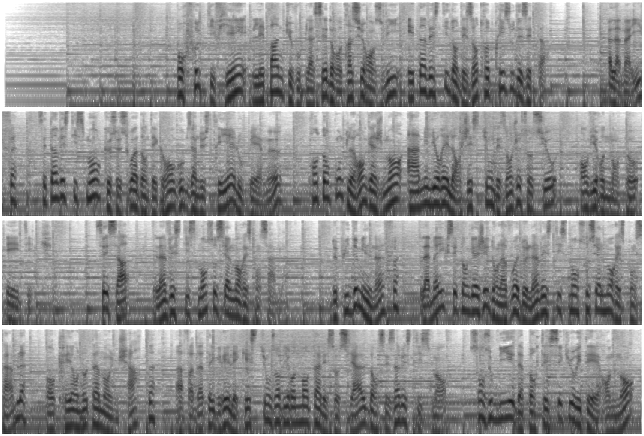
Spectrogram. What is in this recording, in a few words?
corporate; maif; French voice-over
